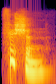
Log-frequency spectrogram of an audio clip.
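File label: "fission", British English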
